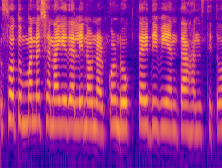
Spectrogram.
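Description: A woman with a fairly high pitch has an ordinary speaking voice. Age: 30s. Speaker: travel vlogger. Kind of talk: travel vlog narration.

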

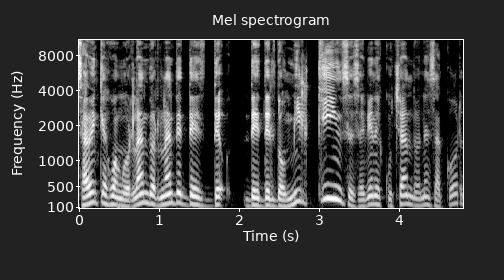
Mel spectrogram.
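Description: A man with a fairly high pitch, animated tone, moderate pace and ordinary pitch variation against a quiet background. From Honduras. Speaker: online news commentator. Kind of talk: live stream commentary.

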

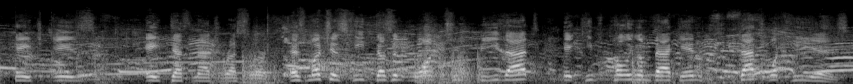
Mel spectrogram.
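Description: Fairly slow speech over loud background noise. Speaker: wrestling commentator. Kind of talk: wrestling commentary. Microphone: headset.

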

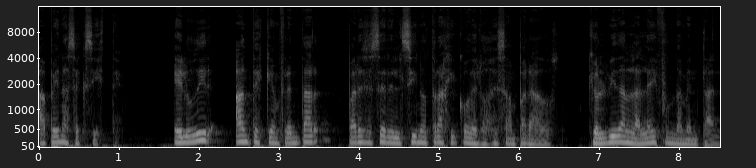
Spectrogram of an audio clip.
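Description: Over a quiet background, a man speaks at a fairly slow pace. His fairly high pitch moves with lively intonation. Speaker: essay narrator. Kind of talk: literary essay narration, read aloud from a script. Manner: measured, reflective, formal. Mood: calm, reflective. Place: studio. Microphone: studio mic.

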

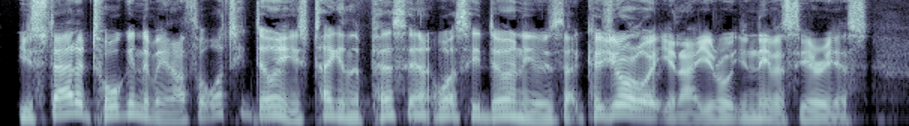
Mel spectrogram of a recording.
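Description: A man at medium pitch, very fast, with hardly any pauses and very wide pitch swings, on a very clean recording with a silent background. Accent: New Zealand. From New Zealand, Levin area. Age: 40s. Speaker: podcast co-host, actor. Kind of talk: casual chat.

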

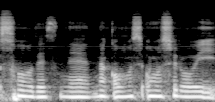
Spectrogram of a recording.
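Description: A woman speaks at a fairly slow pace in a somewhat breathy voice. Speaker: talk show facilitator. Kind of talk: panel talk moderation. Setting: live event with audience. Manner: frequent filler words, halting. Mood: cheerful, smiling. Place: hall. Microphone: handheld.

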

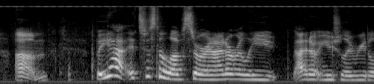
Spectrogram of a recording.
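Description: A woman talks at a fairly quick pace. Her tone is fairly bright.

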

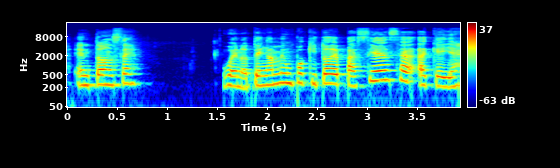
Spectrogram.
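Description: A woman's fairly high voice with ordinary pitch variation against a quiet background. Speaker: fashion and beauty YouTuber; beauty YouTuber. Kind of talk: product haul review. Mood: emotional about hateful comments. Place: home room. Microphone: phone near.

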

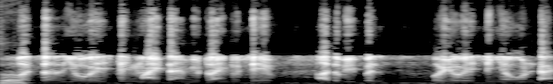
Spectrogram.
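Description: In an Indian accent, a man with a fairly high pitch speaks in a monotone, flat way at a moderate pace. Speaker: phone scammer. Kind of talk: phone conversation. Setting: phone line.

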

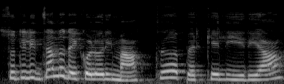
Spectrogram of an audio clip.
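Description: The woman's pitch varies in an ordinary way. Her pace is fairly slow. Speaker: beauty vlogger. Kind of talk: tutorial. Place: home room. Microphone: camera far.

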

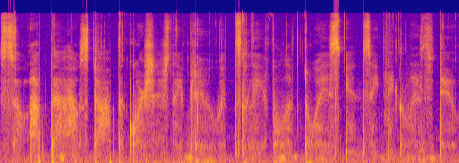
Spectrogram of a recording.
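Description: A soft-spoken woman whispers at a very slow pace. Loud background noise fills the recording. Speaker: storyteller reading aloud. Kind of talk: soft bedtime story reading. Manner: soft ASMR whisper, close to mic. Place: home room. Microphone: studio mic.

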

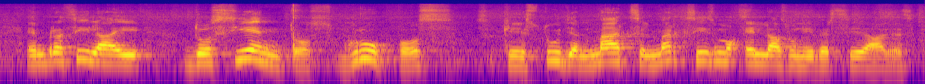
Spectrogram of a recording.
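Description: The speech moves at a very slow pace with ordinary pitch variation over light background noise. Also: man. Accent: Italian. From Italy. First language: Italian (speaking Spanish). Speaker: professor. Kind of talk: lecture. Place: classroom.

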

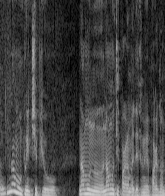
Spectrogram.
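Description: A man speaks at a fairly quick pace. His pitch is fairly high. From Romania. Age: 20s. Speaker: football club co-owner; podcast guest. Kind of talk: casual interview. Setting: studio. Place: studio. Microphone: studio mic.

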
